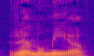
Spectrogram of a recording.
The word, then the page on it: renommé: [renom'e:]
